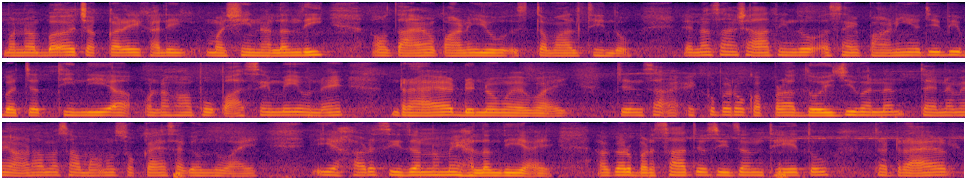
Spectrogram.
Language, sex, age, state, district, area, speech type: Sindhi, male, 18-30, Maharashtra, Thane, urban, spontaneous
